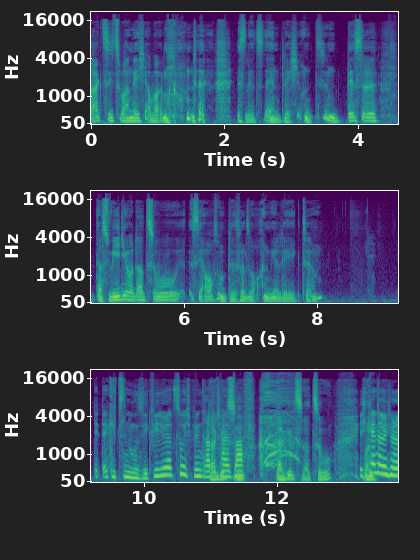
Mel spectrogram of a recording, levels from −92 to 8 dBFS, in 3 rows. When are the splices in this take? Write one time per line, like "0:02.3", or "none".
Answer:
0:02.3
0:04.6
0:12.4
